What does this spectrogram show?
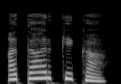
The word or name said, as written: ಅತಾರ್ಕಿಕ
